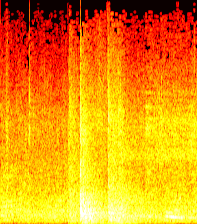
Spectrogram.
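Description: A metal canister knocked once by handling, about a second in: a sharp hit with a short tail.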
